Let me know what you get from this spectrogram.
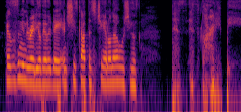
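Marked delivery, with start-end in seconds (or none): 3.4-4.6 put-on ASMR whisper, quieter. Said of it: "I'm gonna be [name] in her A S R voice".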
